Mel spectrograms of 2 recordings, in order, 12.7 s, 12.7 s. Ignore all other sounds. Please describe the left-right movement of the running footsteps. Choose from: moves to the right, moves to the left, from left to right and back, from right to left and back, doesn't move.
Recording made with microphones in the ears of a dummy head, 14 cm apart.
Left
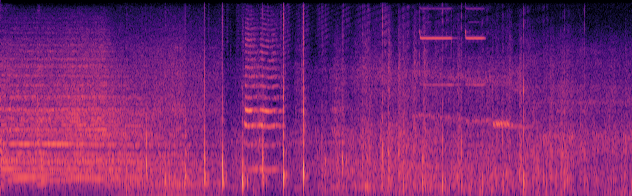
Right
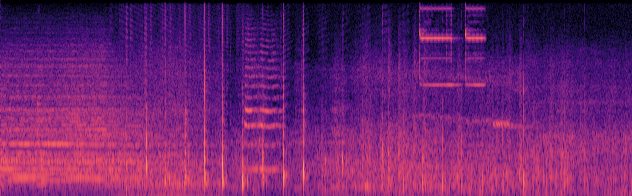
moves to the left.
